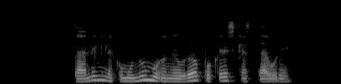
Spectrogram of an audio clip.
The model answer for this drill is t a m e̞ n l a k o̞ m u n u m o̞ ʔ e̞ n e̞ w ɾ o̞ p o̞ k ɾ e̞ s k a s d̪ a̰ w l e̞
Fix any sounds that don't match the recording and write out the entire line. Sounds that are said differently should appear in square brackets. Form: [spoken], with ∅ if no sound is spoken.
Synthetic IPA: t a m e̞ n l a k o̞ m u n u m o̞ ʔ e̞ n e̞ w ɾ o̞ p o̞ k ɾ e̞ s k a s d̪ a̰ w [ɾ] e̞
